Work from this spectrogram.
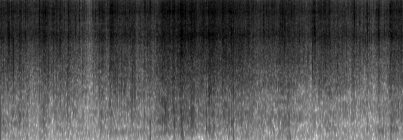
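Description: A small hollow piece of clear, air-filled plastic bubble wrap is held in both hands and squeezed between fingertips with long red nails, while a larger bubble wrap sheet lies untouched beside it. The result is a steady stream of bright, dry crinkling and crackling, with sharp little pops as the bubbles burst and almost no low-end body.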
